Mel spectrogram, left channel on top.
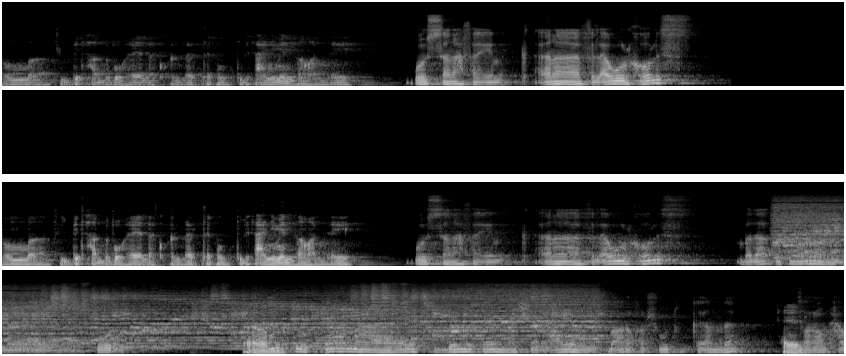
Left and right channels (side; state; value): left; drops out; at 7.1 s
